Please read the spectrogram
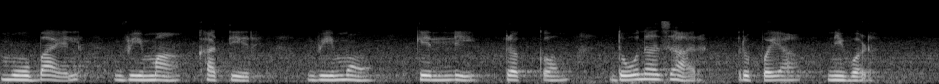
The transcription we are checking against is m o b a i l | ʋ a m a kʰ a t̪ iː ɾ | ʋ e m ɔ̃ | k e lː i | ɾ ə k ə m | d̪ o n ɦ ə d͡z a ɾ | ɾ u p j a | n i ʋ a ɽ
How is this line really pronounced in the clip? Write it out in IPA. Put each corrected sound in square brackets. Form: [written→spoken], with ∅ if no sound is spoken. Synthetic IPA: m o b a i l | ʋ [a→i] m a kʰ a t̪ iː ɾ | ʋ [e→i] m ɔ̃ | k e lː i | ɾ ə k ə m | d̪ o n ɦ ə d͡z a ɾ | ɾ u p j a | n i ʋ [a→ə] ɽ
